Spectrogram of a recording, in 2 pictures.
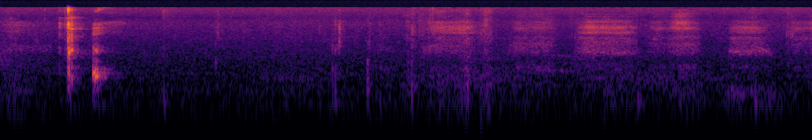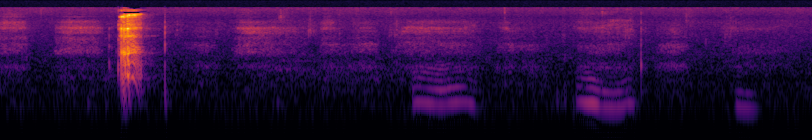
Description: My baby boy has the hiccups and they sound cute.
